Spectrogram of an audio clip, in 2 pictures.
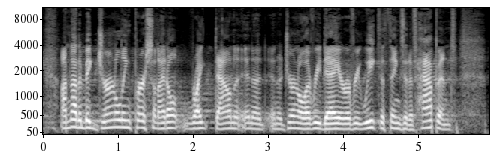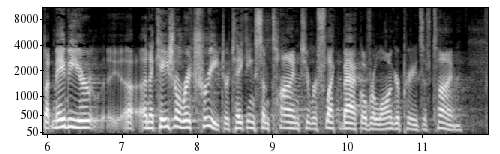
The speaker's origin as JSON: {"language": "English", "country": "Guatemala", "tie": "born or raised there", "said": "I grew up in Guatemala, and it's just profoundly formative in my life and my imagination, lots of things."}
